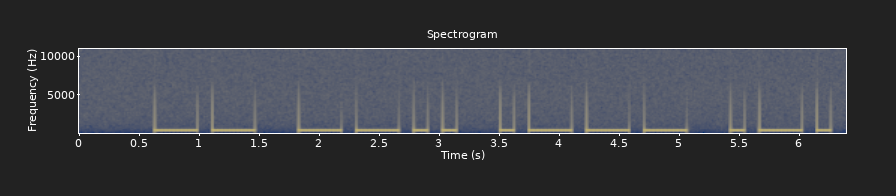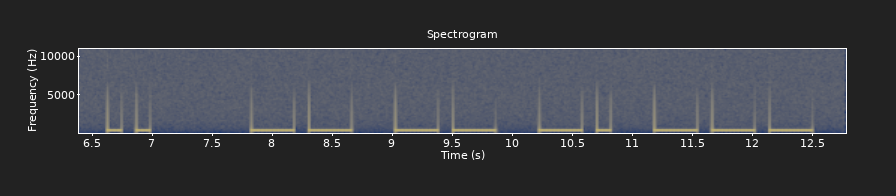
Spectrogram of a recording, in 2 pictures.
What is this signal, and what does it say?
Morse code (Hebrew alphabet), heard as a keyed tone, machine-sent, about 10 wpm, 440 Hz. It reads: מזערי ממנה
